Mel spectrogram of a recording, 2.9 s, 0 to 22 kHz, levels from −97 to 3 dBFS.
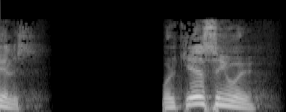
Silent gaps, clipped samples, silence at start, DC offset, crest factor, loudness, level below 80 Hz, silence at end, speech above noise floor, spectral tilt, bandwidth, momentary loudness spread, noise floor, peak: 0.53-1.62 s; under 0.1%; 0 s; under 0.1%; 18 dB; -27 LUFS; -56 dBFS; 0.3 s; over 63 dB; -4.5 dB/octave; 11.5 kHz; 15 LU; under -90 dBFS; -12 dBFS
